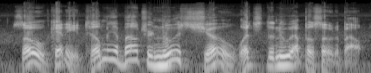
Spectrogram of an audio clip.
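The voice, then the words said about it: Canned radio-announcer voice. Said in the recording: “use the radio voice ... they'll know it's canned garbage. It's not me.”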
